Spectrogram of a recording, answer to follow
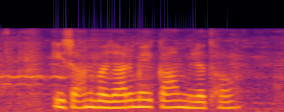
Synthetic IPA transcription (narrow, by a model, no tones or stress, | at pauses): kɪsaːnbəzaːɾmẽkaːmːɪlət̪ɦoː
